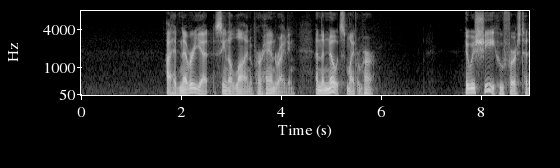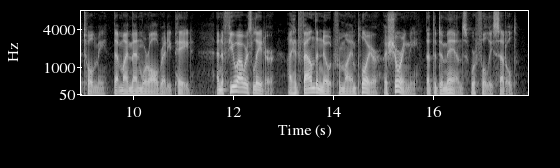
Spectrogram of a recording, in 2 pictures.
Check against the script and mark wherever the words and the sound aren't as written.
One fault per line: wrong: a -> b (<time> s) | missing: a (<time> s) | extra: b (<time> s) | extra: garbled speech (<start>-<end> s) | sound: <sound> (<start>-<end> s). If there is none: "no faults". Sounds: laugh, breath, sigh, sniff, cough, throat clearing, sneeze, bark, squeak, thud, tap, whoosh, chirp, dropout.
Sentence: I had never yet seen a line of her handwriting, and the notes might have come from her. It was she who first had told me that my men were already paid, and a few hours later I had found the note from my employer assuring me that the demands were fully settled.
missing: have come (5.5 s)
